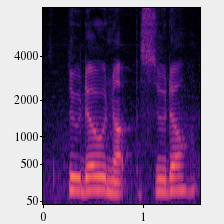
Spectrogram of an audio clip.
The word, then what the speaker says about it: pseudo: that it reminds me it's pronounced sudo i know but i like pseudo better i consider the p silent see i can make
